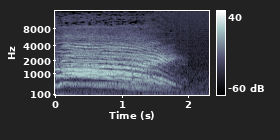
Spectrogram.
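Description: Several men's voices yelling together in one long, loud, held shout that drops in pitch near the end.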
